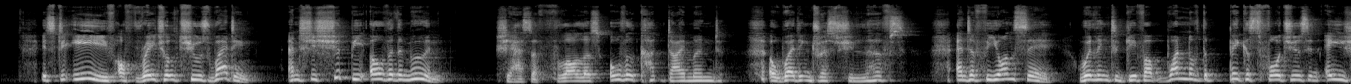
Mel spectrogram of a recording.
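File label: Malay, Accented English; GoLocalise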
